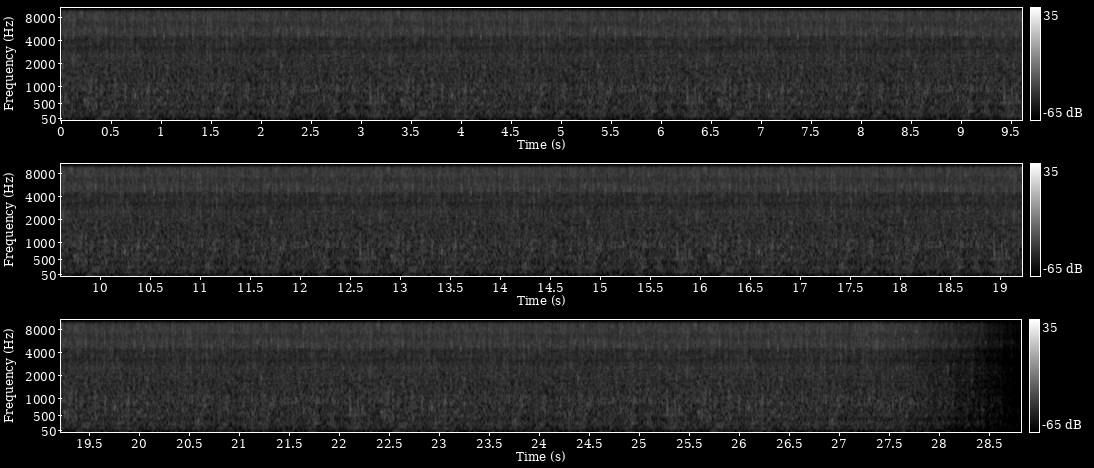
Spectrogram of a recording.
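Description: Faint, steady rushing noise that fades out about a second before the end.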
